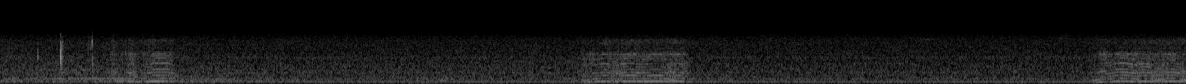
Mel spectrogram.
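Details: Sleeper snoring like his father: three rough, rattling snores about every five seconds over a steady room hum; ordinary snoring.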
